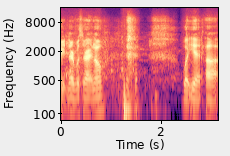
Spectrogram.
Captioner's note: everyone laughing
